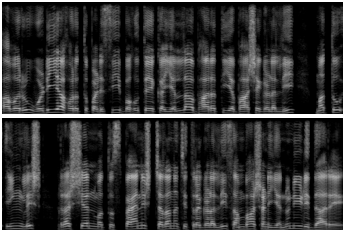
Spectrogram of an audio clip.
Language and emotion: Kannada, neutral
